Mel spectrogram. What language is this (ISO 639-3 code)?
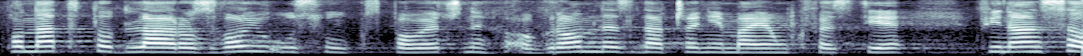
pol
